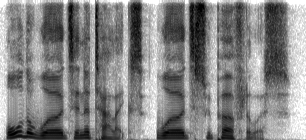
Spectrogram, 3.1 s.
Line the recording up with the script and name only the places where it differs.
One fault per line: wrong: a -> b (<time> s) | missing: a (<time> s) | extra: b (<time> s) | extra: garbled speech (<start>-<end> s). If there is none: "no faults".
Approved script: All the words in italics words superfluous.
no faults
